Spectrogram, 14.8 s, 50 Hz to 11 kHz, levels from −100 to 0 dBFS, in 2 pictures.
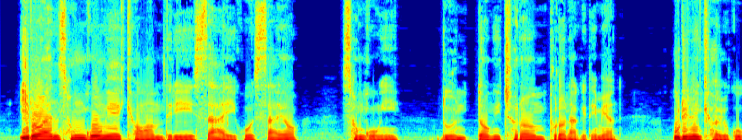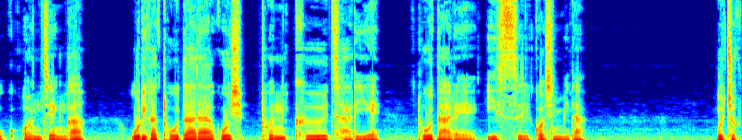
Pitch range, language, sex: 80-110 Hz, Korean, male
